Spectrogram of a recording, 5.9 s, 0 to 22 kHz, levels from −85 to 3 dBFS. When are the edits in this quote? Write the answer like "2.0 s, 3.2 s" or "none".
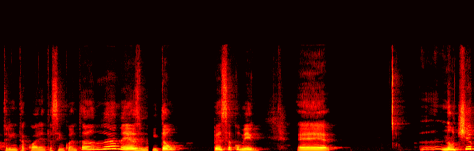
1.8 s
